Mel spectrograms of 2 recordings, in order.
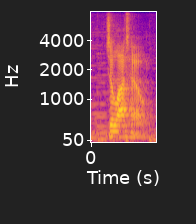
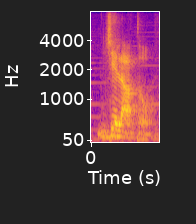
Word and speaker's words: gelato: lot d in English gelato gelato most English speakers find this tricky naki tortellini florals spaghetti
